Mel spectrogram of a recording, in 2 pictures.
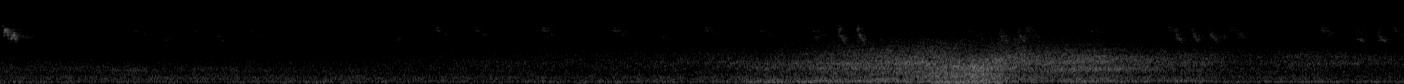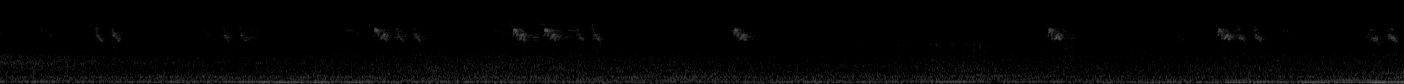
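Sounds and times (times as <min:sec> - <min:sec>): small birds chirping: 0:00.0 - 0:08.7, 0:13.2 - 0:21.8, 0:24.5 - 0:28.0.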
